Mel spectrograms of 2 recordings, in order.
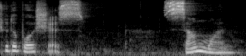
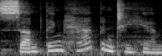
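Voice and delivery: ordinary delivery

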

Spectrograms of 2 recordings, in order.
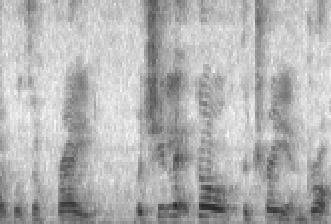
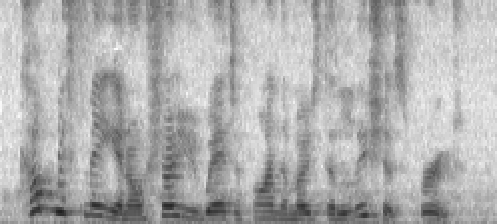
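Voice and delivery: plain reading voice

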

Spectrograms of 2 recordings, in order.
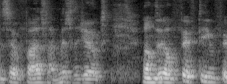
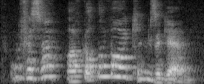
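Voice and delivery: put-on very high, swooping old crone voice; 10 semitones higher than usual. Retrying the line after giving up on a Norwegian accent, in an old crone voice. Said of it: "shall I do it in my chrome voice?".

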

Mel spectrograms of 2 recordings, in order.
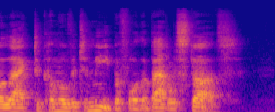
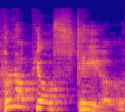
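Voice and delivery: loud, high, slow, drawn-out shout; 9 semitones higher, 6 dB louder than usual. Brienne, blade in hand, stepping between the brothers, to Stannis: shouted. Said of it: "she shouted at Stannis".

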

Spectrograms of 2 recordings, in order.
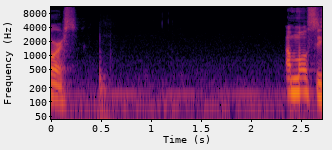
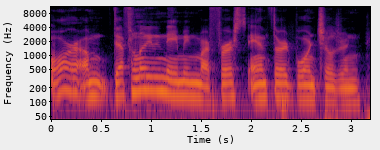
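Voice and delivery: ordinary delivery

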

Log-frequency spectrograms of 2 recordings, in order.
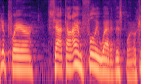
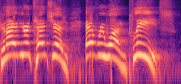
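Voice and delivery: put-on very high, drawn-out, full-lung yell; 13 semitones higher, 3 dB louder than usual. Retelling getting a packed restaurant's attention: retelling a shout at the top of lungs. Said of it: "at the top of my lungs".

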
